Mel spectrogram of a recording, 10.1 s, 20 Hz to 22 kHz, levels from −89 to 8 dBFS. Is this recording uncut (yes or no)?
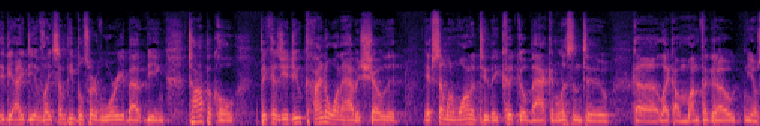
no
